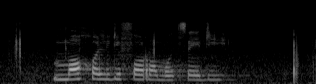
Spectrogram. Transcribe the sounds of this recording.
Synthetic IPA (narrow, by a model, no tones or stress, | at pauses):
m̩mɔχɔlɪdifɔrɔmɔt͡seːdi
